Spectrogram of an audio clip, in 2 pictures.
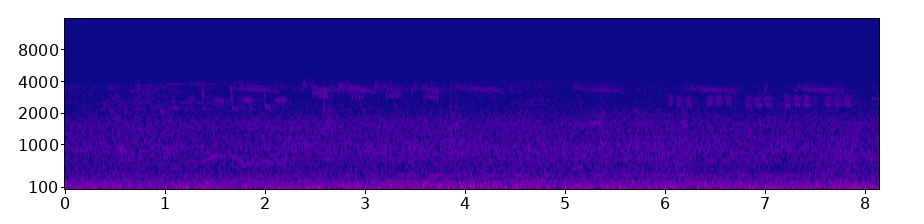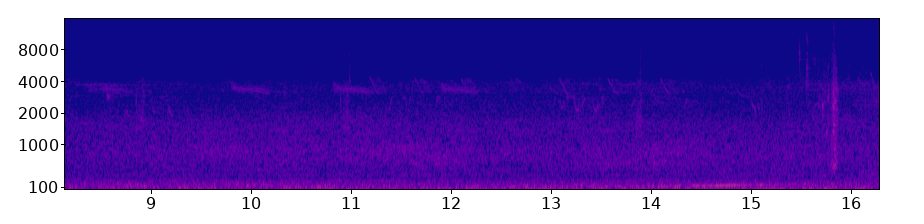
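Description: Near silence: faint outdoor background with short, faint bird chirps every second or so.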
